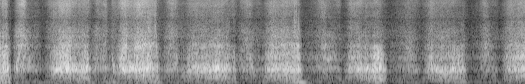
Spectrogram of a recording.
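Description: Long natural fingernails of one hand scratch a soft, thin white fabric sheet spread flat on a bed. Repeated back-and-forth rasping strokes come at a steady pace, each a dry, papery midrange scratch that swells and fades. The bursts are separated by brief quieter gaps.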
